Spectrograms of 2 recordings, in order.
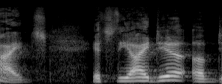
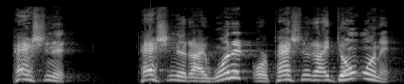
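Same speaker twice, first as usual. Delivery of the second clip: passionate emphasis; 5 semitones higher, 7 dB louder than usual. Shown as a demonstration. Preacher acting out heated passion.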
